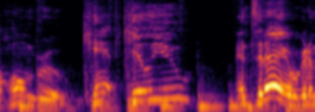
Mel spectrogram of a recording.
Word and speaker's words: kilju: of people might say kill jew okay it's k-i-l-j-u as you can see right here but it's actually pronounced kill you which is kind of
